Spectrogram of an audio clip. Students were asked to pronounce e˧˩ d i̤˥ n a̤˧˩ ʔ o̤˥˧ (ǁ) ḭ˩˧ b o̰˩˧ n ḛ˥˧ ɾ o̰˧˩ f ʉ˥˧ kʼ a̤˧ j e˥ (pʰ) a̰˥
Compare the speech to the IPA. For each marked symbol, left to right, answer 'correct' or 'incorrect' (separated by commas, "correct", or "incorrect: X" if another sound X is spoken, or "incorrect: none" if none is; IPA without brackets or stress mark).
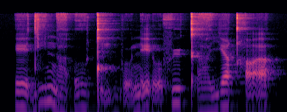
incorrect: ǃ, incorrect: qʰ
